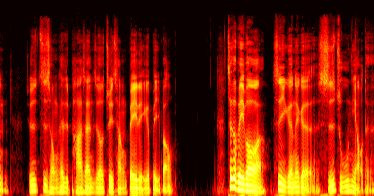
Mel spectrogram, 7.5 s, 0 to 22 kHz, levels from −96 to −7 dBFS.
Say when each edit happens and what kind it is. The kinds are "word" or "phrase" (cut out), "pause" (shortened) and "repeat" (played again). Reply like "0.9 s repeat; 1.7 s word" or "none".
5.4 s pause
